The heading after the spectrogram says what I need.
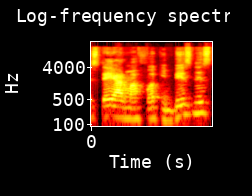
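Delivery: plain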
